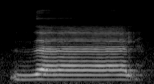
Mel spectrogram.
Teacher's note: جب ہم ذال ادا کریں گے تو ہماری زبان کی نوک جو ہے وہ سامنے کے دانتوں کے کنارے کو لگے گی اور تھوڑی سی زبان کی نوک باہر نکلے گی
